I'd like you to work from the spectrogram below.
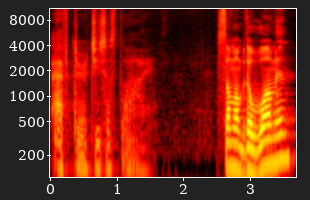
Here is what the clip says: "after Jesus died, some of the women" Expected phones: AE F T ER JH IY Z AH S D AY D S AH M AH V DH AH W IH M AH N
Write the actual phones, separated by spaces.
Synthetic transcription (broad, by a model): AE F T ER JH IY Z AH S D AY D S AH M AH W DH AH W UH M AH N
